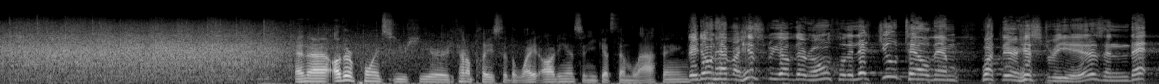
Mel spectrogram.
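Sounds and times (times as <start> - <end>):
raucous applause from Nation of Islam members: 0.0 - 6.0
speech: 2.9 - 11.5.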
